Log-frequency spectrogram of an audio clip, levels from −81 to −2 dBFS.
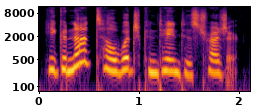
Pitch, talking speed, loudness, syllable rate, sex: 265 Hz, 225 wpm, -17 LUFS, 6.2 syllables/s, female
